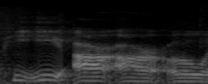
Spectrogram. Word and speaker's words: perro: So first of all, we've got a plain R, which is voiced alveolar trill, rrr, and that's the word for dog, which is spelled P-E-R-R-O in Spanish. Perro. Perro.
